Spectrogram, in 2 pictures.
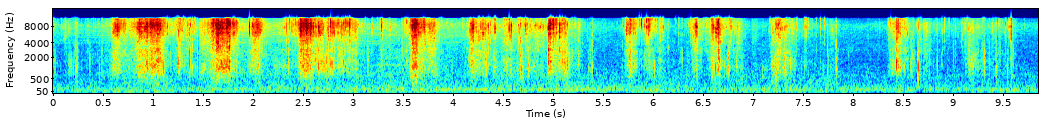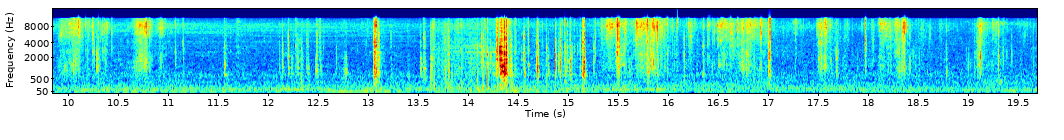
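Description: Footsteps crunch on a gravel path.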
